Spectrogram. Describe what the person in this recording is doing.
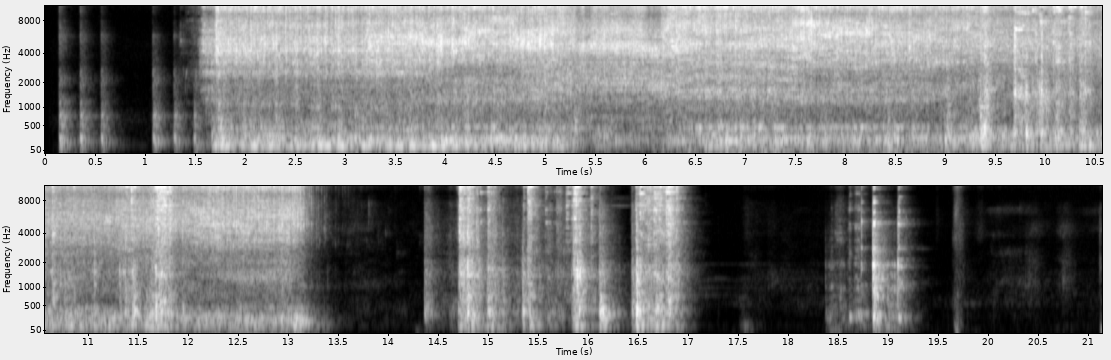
While the water was running and I handled dishes and cutlery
